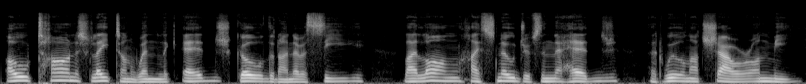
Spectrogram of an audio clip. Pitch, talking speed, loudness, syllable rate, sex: 140 Hz, 180 wpm, -18 LUFS, 4.4 syllables/s, male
